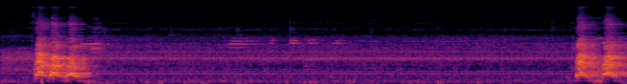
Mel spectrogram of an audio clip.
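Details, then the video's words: Female Labrador Retriever barking at her own reflection: a short burst of loud, rough barks near the start, a long quiet stretch, then another burst at the end, with faint steady music underneath. "My Labrador dog barking by seeing herself"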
